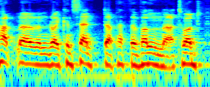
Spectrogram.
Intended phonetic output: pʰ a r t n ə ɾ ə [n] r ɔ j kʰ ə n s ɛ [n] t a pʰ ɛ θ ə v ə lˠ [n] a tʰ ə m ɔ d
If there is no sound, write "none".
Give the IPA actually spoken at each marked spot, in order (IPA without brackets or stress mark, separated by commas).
n, n, n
